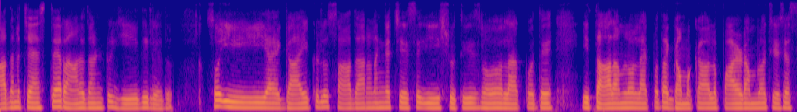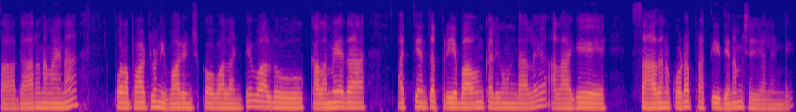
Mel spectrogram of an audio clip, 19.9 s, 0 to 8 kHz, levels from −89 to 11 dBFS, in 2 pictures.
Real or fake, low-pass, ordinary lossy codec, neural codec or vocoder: real; 7.2 kHz; Opus, 16 kbps; none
